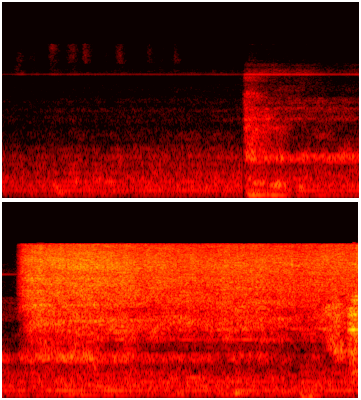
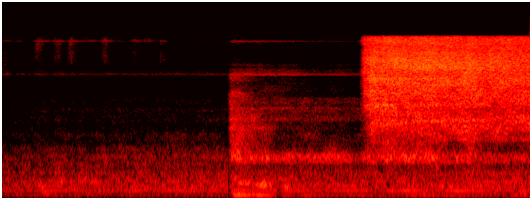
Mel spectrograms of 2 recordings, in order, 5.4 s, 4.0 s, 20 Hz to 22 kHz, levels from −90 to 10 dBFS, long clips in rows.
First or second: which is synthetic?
second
